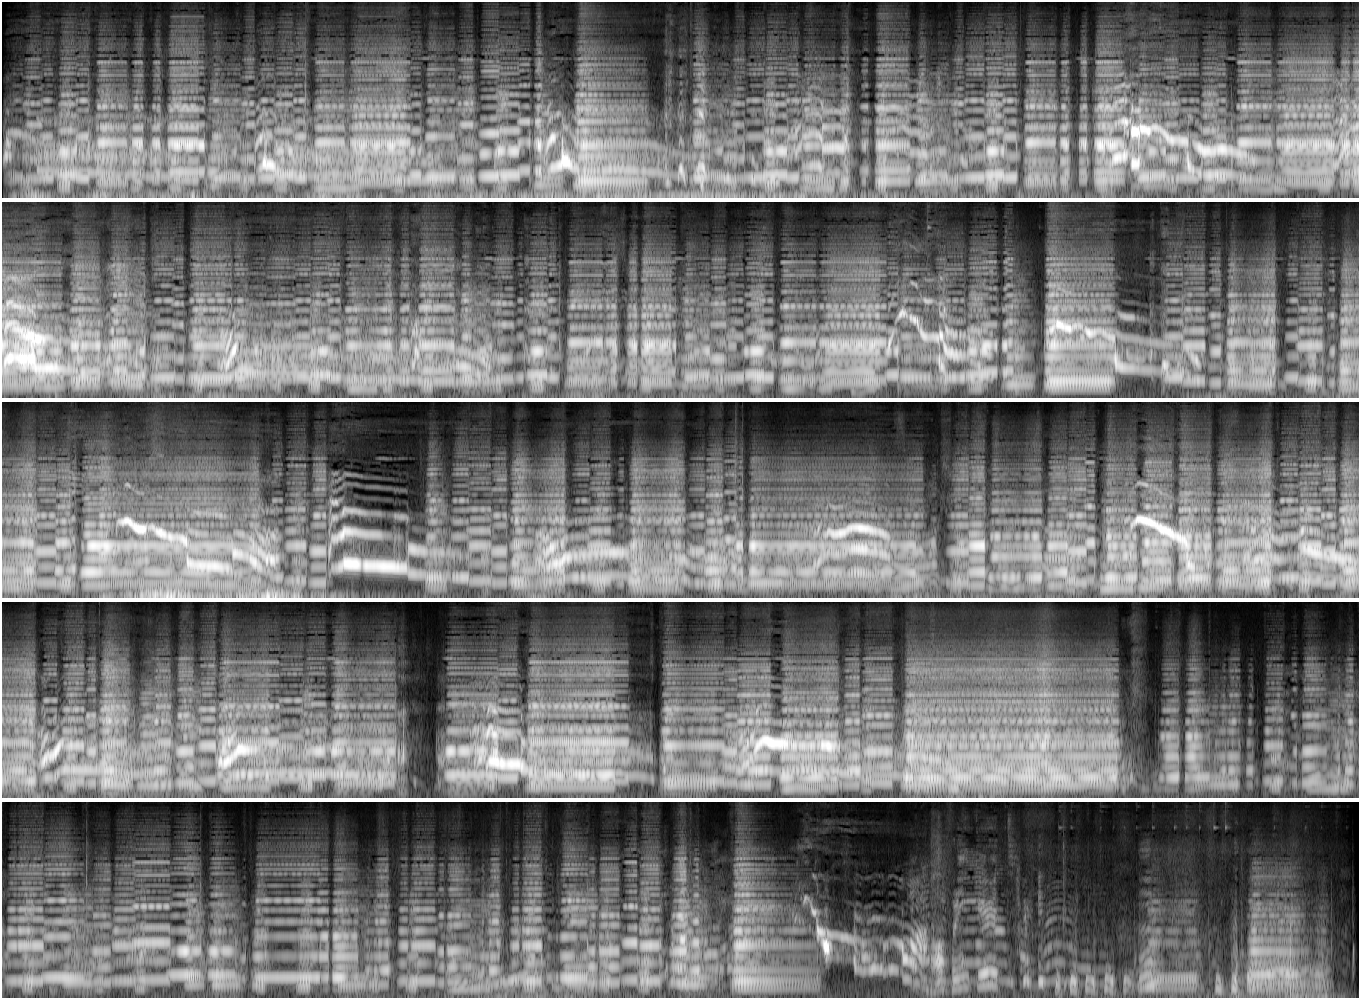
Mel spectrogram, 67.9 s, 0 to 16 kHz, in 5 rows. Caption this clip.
Dog singing, while accordion is being played. Voices in background. Norwegian. Tascam DR-100.
dog, accordion, bark, laughter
